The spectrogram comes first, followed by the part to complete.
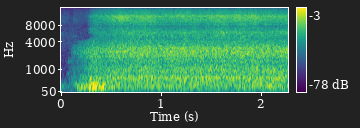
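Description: Steady hiss of background noise from an open microphone on a video-call line. It comes in a moment after a brief dropout.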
